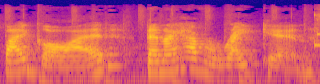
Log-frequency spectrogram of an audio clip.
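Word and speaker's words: Ryken: variant meaning promised by God then I have reiken spell r-y-k-e-n reichen now names like Ryder or Riker those two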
